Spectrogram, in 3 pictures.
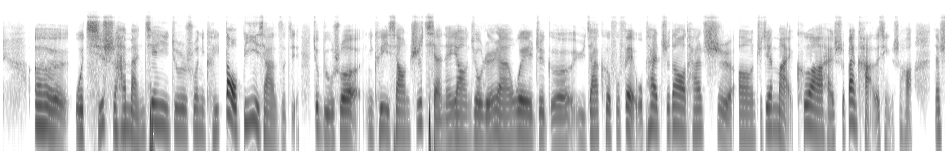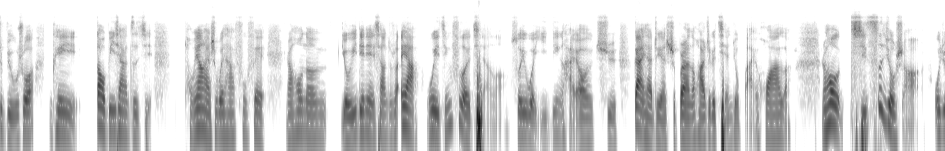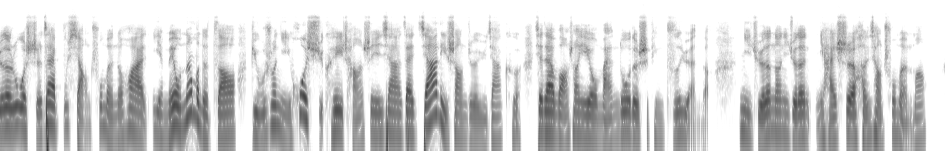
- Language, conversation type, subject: Chinese, advice, 我为什么总是无法坚持早起或保持固定的作息时间？
- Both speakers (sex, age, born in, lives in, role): female, 25-29, China, Germany, advisor; female, 25-29, China, United States, user
- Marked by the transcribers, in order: tapping; other background noise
